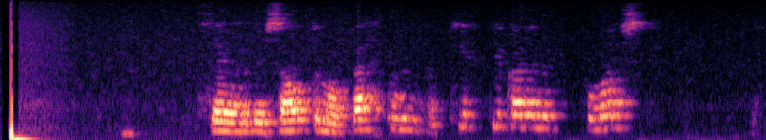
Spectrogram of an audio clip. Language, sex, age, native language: Icelandic, female, 50-59, Icelandic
